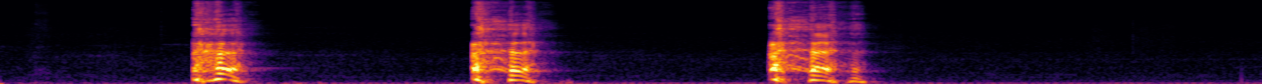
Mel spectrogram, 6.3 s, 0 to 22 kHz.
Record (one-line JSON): {"three_cough_length": "6.3 s", "three_cough_amplitude": 6963, "three_cough_signal_mean_std_ratio": 0.3, "survey_phase": "alpha (2021-03-01 to 2021-08-12)", "age": "45-64", "gender": "Male", "wearing_mask": "No", "symptom_cough_any": true, "smoker_status": "Never smoked", "respiratory_condition_asthma": false, "respiratory_condition_other": false, "recruitment_source": "Test and Trace", "submission_delay": "2 days", "covid_test_result": "Positive", "covid_test_method": "RT-qPCR", "covid_ct_value": 29.4, "covid_ct_gene": "ORF1ab gene", "covid_ct_mean": 29.9, "covid_viral_load": "160 copies/ml", "covid_viral_load_category": "Minimal viral load (< 10K copies/ml)"}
